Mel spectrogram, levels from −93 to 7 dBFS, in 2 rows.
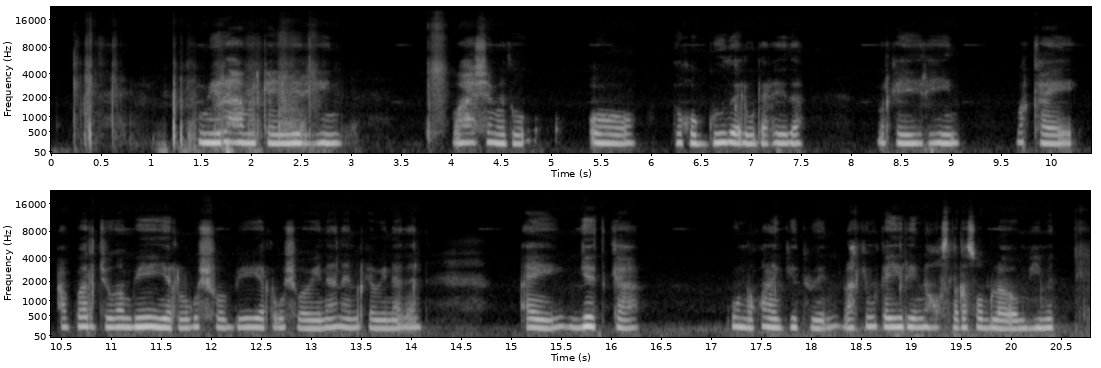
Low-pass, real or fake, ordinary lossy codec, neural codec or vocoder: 19.8 kHz; real; none; none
